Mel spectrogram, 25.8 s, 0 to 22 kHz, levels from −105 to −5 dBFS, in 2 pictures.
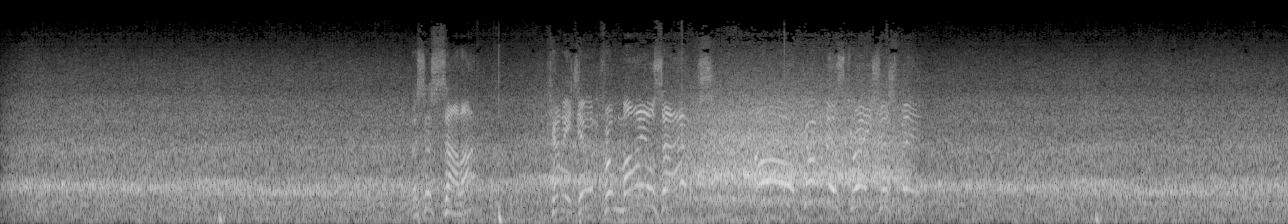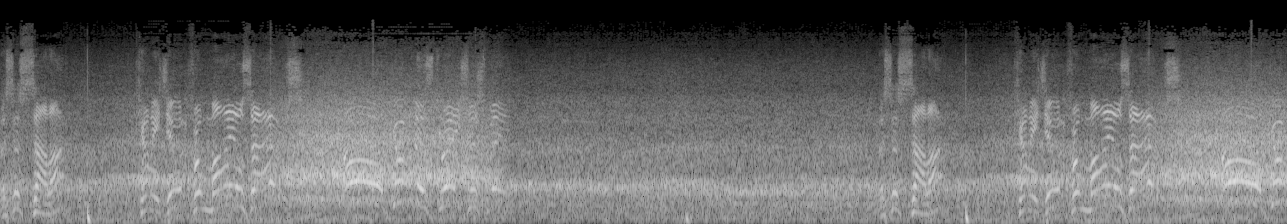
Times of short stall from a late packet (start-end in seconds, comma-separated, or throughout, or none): none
